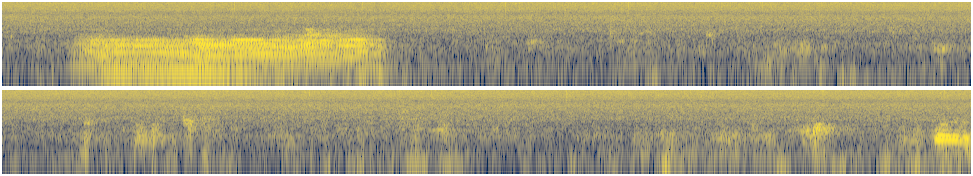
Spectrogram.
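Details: A heifer on a Polish farm moos during a problematic calving: one deep, harmonic low of about one and a half seconds near the start, followed by quiet barn noise with faint shuffles and knocks.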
